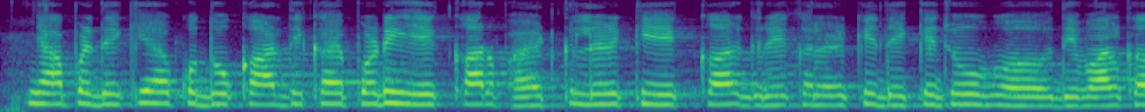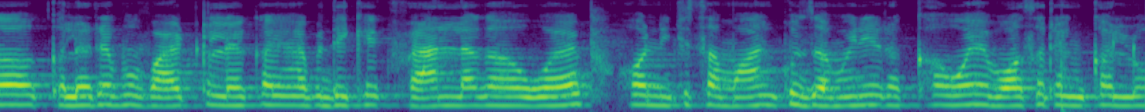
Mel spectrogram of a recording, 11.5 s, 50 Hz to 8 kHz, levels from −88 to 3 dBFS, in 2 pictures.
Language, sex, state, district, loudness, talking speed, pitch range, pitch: Hindi, female, Bihar, Gaya, -15 LUFS, 260 wpm, 235-270 Hz, 255 Hz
